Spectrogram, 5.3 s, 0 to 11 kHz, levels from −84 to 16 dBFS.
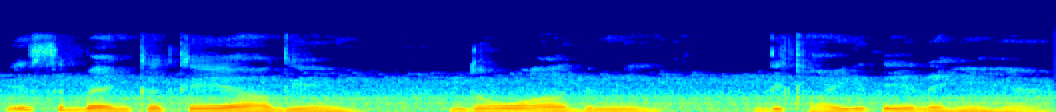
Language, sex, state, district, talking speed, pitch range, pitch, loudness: Hindi, female, Chandigarh, Chandigarh, 115 wpm, 175-200 Hz, 190 Hz, -15 LUFS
